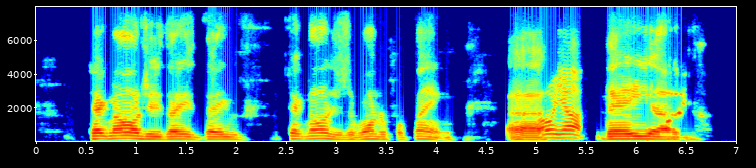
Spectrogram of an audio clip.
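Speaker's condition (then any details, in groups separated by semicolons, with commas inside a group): Cerebral palsy; present since birth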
